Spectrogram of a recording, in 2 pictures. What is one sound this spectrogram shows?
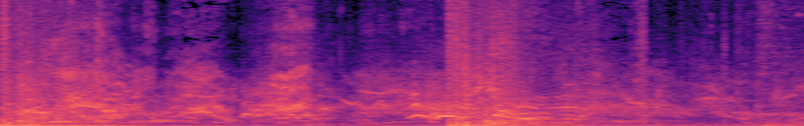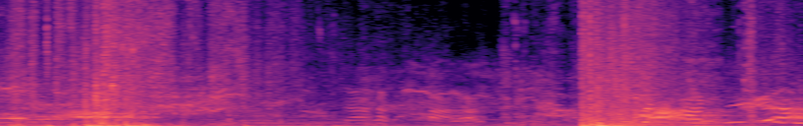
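Gunshots bang loudly with sharp echoes.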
